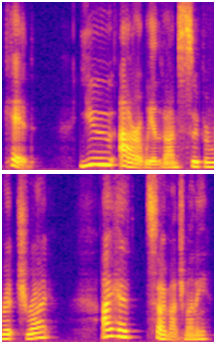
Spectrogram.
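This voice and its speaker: A woman's voice: mid-range voice, expressive, unhurried, vocal fry, fairly bright tone, heavily acted. Woman reading a wry, fatherly rich man. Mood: amused, proud. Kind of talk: fan fiction audiobook dialogue.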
